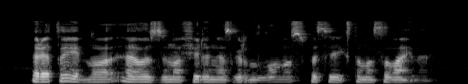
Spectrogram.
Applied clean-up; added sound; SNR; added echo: none; none; none; none.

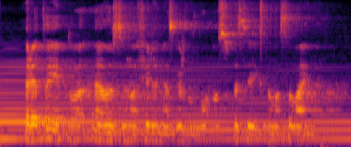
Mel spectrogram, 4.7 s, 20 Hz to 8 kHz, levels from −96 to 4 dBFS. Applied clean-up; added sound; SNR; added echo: none; Piano; 7 dB; reverberation time 1.2 s.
